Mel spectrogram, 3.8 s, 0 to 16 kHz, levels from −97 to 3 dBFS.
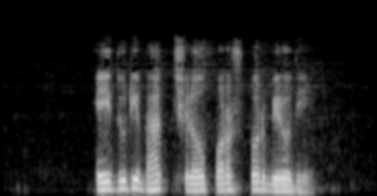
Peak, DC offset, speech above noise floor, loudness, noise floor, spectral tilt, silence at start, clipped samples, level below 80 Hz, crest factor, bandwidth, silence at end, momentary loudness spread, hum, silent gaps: -4 dBFS; under 0.1%; 61 dB; -19 LUFS; -79 dBFS; -7.5 dB/octave; 0.95 s; under 0.1%; -54 dBFS; 16 dB; 7.4 kHz; 0.65 s; 8 LU; none; none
